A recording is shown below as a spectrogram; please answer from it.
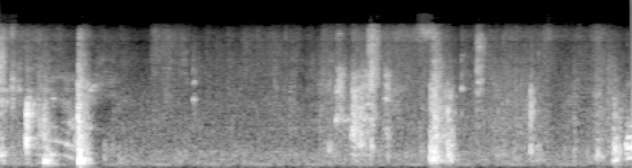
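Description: Drawer being opened and shut during a scrapbooking class, a few close wooden knocks and slides near the start and more clatter later, with brief voices in between.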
